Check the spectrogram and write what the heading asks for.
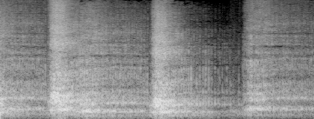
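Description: The MGM studio logo's recorded big-cat roar, sounding four times in a row, each roar starting loud and then fading.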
